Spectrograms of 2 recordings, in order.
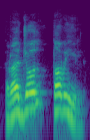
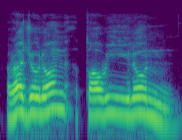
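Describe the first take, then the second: First: Both words end without any added vowel ending. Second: Both words end with an added -un sound. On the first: "Plain and easy" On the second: "I don't say dhammatain"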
